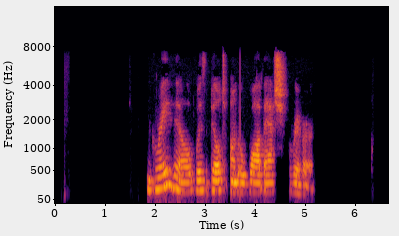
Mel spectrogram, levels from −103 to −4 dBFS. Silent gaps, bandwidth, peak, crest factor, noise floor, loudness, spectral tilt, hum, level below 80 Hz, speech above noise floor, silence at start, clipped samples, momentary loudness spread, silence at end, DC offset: none; 7.8 kHz; -12 dBFS; 18 dB; under -90 dBFS; -29 LUFS; -4.5 dB/octave; none; -72 dBFS; over 62 dB; 1.85 s; under 0.1%; 11 LU; 1.5 s; under 0.1%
